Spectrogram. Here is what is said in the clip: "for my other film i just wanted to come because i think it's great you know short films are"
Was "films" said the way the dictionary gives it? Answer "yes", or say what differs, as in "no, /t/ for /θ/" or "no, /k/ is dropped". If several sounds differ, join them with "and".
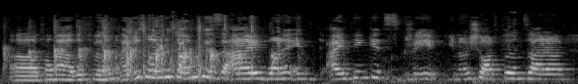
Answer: yes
